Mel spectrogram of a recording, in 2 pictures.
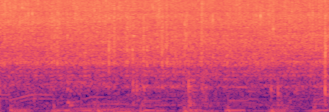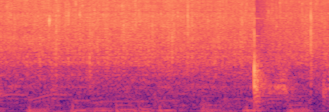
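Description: Mushrooms sizzle in a pan with golden garlic and chili, a close, continuous frying hiss broken by the scrape of stirring and one sharper clatter near the end.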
